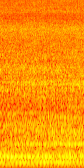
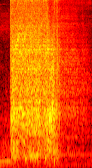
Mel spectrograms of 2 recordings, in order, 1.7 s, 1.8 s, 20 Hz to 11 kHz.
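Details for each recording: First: 4th-generation Nissan Maxima after starter replacement (old starter gave slow, unusual-sounding crank): engine catches and settles into a steady, even idle with no misses, knocks or starter grind; runs healthy. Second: 4th-generation Nissan Maxima, battery fully charged: brief harsh, hissy grinding whir from the starter that dies away without the engine catching; failing starter, Bendix suspected of hanging up, slow crank.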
